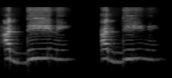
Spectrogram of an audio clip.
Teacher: menurunkan volume suara ketika wakaf pada huruf domah atau kasrah di mana sebagian suaranya hilang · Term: rum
